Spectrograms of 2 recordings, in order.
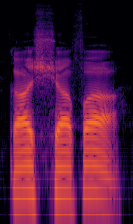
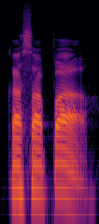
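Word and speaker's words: كشف: Kasyafa, ini SYA, sya, bukan TSA. Jadi kalau orang baca kasapa, nah itu dia jadi sin, bukan jadi shin. Ini huruf sin, 3 lengkungannya ke atas. Jadi membacanya itu boleh pelan. Kasyafa. Ulang lagi. Kasyafa. Jadi harus terdengar syanya itu.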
